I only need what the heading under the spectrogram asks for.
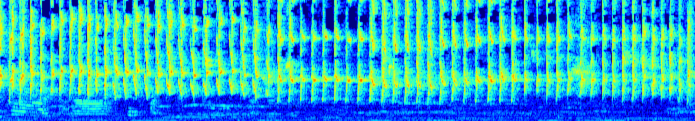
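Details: Lovebird held in a person's arms, giving a long rapid chatter of sharp, high notes repeated several times a second, steady throughout, with faint low background hum.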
